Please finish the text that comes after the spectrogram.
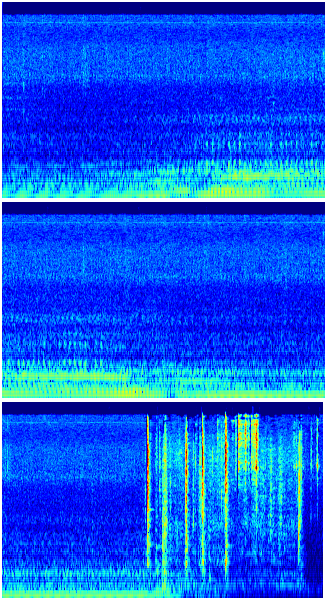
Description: any help identifying this sound. hoping its not a rod.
